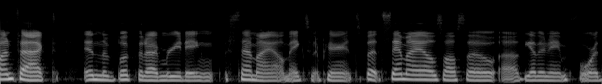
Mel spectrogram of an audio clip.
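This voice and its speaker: A woman has a plain, everyday voice and speaks with an American accent at a moderate pace. Her pitch is medium, with ordinary pitch variation. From Florida. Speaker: podcast co-host. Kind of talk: storytelling; casual chat.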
